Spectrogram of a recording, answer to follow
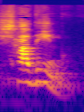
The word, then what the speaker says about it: স্বাধীন: Same দেখেন স্বাধীন, দেখেন তো এখানে কি উচ্চারণ হয়? বফলার কি উচ্চারণ হয়? উচ্চারণ হয় না, একেবারে সহজ।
